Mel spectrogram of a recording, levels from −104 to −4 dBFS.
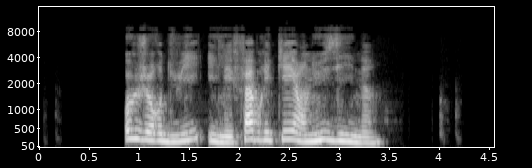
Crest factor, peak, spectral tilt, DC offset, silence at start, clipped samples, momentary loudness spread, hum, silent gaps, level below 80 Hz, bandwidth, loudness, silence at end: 20 dB; -2 dBFS; -7.5 dB/octave; under 0.1%; 0.85 s; under 0.1%; 7 LU; none; none; -66 dBFS; 7.6 kHz; -20 LUFS; 1.15 s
